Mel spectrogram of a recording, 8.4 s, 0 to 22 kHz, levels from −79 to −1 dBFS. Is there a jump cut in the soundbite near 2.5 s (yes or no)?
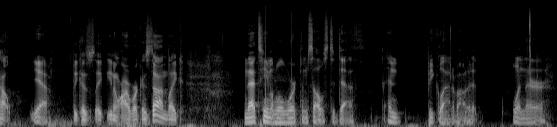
no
